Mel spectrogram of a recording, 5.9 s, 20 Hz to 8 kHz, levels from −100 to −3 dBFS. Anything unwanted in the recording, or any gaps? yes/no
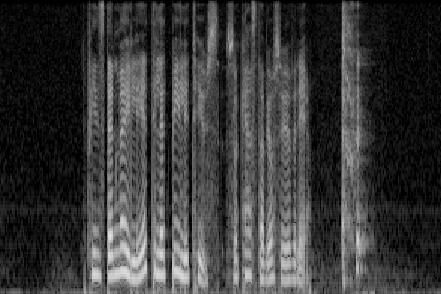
yes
